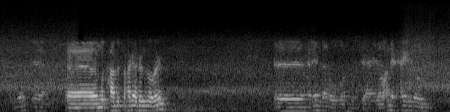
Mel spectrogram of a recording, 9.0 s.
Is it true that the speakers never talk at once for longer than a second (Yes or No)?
Yes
